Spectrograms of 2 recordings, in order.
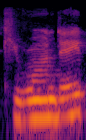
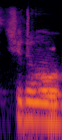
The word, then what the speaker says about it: Kironde: But you know, like when you're out and about, you anglicize it to Kironde, but really it's Kironde.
